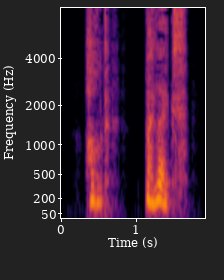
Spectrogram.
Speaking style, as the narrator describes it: she gasped

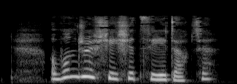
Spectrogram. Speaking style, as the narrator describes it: the matron said in a thoughtful tone

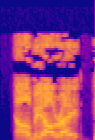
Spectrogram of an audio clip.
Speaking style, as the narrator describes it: he groaned, clutching his stomach

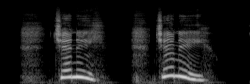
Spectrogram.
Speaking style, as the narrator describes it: she shouted desperately

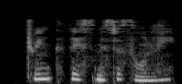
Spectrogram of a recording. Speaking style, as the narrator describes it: I said gently

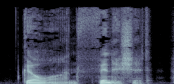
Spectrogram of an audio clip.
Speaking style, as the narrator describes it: Harris growled

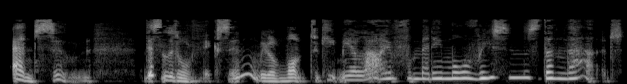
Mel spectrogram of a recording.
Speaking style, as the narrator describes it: he all but purred

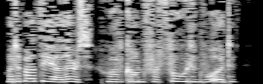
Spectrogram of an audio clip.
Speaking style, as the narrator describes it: a young girl asked in a trembling voice

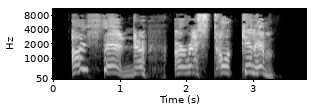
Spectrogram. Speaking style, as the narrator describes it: Petrogar barked

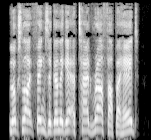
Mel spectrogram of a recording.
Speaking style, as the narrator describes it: Dave shouted back from the front of the bus

